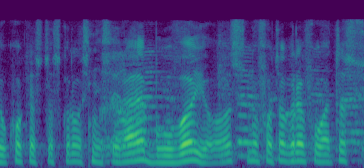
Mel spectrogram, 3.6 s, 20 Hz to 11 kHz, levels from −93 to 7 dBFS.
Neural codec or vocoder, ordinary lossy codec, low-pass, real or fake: none; AAC, 48 kbps; 7.2 kHz; real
